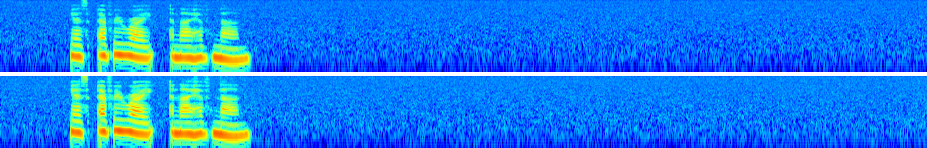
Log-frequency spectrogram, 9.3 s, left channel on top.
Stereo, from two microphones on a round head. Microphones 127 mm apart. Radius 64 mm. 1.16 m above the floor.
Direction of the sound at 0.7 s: 65° right (ahead or behind).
